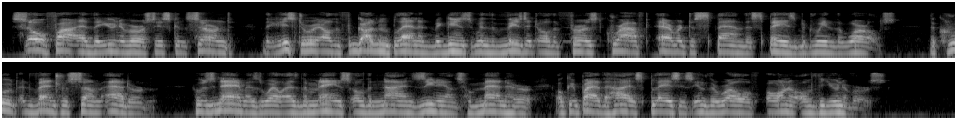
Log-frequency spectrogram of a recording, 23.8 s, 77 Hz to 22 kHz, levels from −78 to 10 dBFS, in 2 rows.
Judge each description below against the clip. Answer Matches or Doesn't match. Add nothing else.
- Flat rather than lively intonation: Matches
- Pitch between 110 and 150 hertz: Matches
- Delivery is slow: Doesn't match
